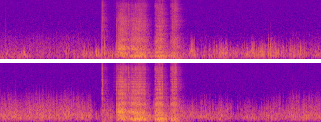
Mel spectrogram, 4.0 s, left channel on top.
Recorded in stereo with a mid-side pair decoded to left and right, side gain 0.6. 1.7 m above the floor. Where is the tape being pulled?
30° right, 1.2 m.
